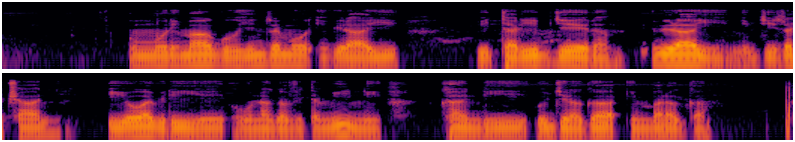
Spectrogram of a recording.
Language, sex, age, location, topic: Kinyarwanda, male, 50+, Musanze, agriculture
